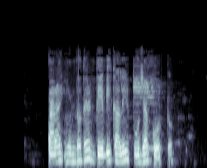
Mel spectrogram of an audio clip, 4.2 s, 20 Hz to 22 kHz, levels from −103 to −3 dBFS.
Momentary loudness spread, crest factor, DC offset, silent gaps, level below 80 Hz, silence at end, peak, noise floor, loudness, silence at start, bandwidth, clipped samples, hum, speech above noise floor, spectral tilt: 7 LU; 16 dB; under 0.1%; none; -58 dBFS; 0.7 s; -2 dBFS; -64 dBFS; -18 LUFS; 0.95 s; 6.4 kHz; under 0.1%; none; 47 dB; -8 dB/octave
